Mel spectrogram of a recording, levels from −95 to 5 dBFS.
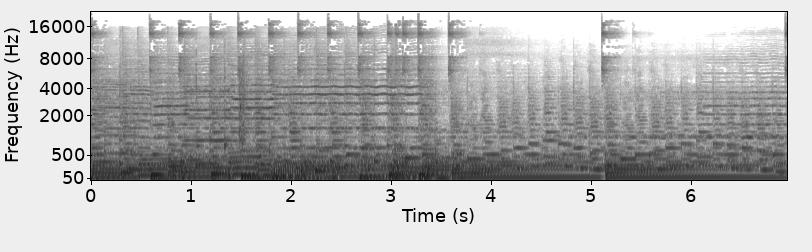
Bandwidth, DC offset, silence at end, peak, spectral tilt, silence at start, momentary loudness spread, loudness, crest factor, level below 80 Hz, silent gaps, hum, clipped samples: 19.5 kHz; under 0.1%; 0 s; 0 dBFS; -6 dB/octave; 0 s; 8 LU; -17 LUFS; 14 dB; -22 dBFS; none; none; under 0.1%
